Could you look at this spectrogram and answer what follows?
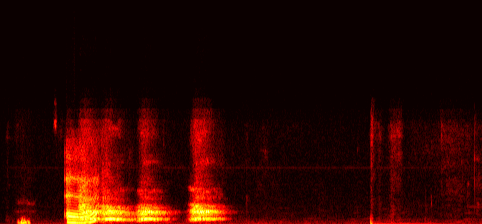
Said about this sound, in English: Oh, the dogs.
